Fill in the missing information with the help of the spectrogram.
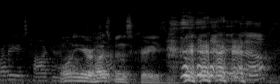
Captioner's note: laughs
